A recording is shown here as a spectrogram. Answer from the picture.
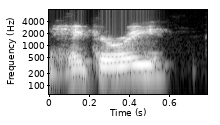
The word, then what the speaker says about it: Hickory: For whatever reason, we don't pronounce the O in Hickory. It's just Hickory.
